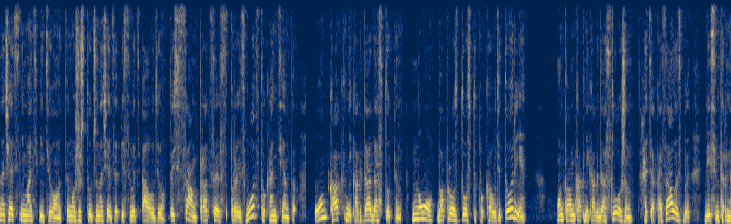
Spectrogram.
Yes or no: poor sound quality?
no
